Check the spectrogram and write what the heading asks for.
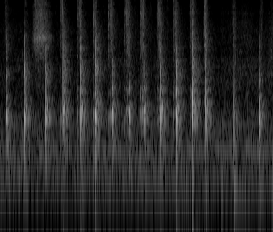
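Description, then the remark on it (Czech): A knife chops tomatoes for a sauce on a board in a boat's kitchen, in a steady, even rhythm, about sixteen crisp thuds in four seconds, each with a short wet crunch. No one speaks. “Tak, to máme pak na ty rajčátka, ještě si nakrájíme pak na tu omáčku trošku.”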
